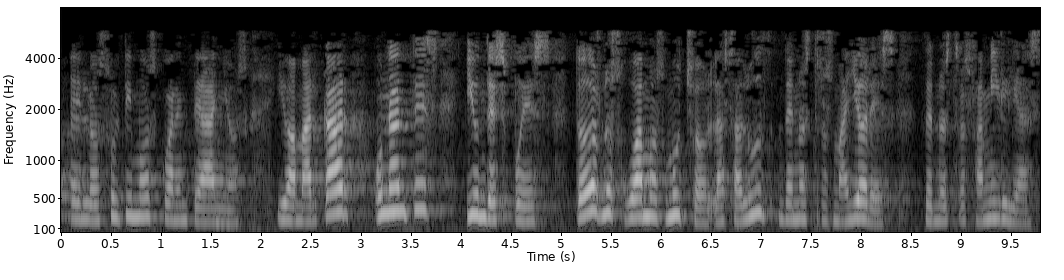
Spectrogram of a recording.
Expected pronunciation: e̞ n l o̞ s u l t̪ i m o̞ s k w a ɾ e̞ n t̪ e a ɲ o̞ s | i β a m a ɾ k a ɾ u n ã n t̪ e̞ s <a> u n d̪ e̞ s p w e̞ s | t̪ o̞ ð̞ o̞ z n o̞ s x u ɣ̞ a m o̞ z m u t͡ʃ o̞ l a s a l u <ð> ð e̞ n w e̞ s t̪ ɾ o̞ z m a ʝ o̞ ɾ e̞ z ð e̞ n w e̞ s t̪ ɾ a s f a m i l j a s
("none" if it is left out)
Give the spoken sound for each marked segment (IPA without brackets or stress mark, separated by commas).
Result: i, ð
